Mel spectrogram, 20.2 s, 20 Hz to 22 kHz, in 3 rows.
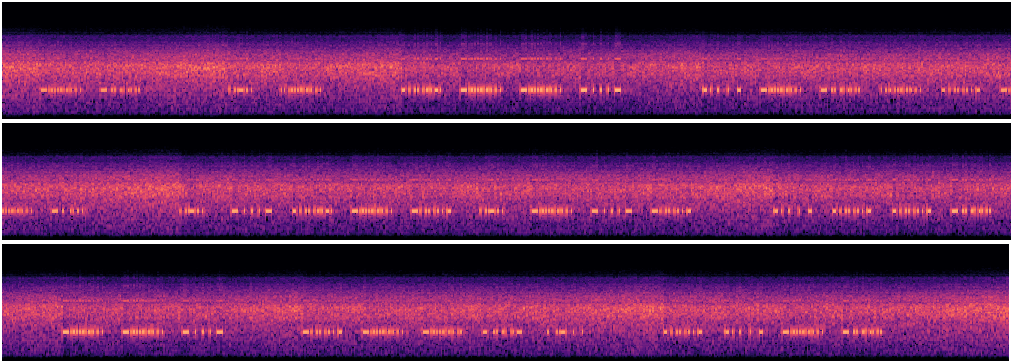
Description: Hellschreiber (Feld-Hell, 122.5 baud), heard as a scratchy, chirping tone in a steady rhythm, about 1010 Hz, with radio static. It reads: ER IS GEEN VERZOEK INGEDIEND VOOR EEN DEBAT OVER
